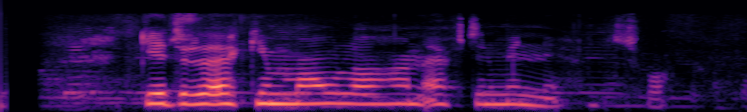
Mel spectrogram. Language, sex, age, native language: Icelandic, male, 11, Icelandic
